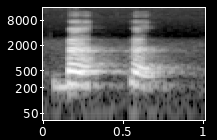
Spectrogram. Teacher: essas são as bilabiais, porque os dois lábios se encostam.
